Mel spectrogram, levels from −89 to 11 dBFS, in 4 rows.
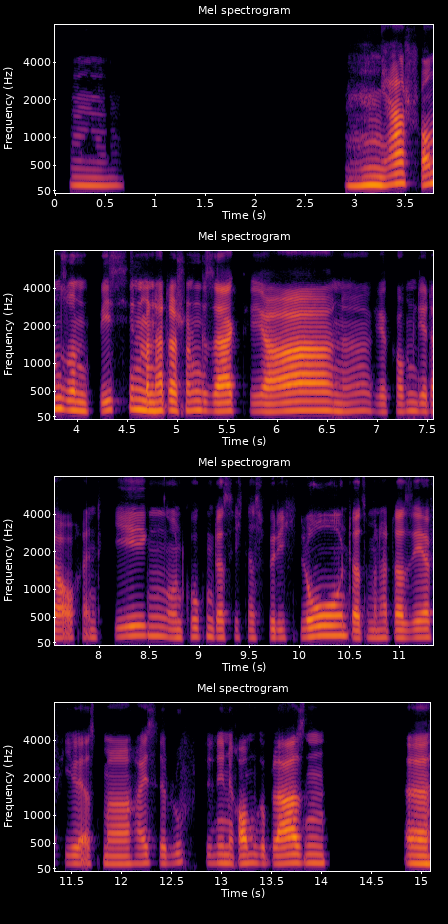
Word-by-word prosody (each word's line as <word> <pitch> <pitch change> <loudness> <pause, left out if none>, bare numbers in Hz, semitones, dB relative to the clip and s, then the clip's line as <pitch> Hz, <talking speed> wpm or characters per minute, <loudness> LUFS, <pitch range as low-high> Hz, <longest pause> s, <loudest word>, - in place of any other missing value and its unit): Mhm. 140 -1 -9 2.2
Hm, 145 +2 +2
ja, 175 +5 +4
schon 180 0 0
so 175 - -3
'n 155 -2 +1
bisschen. 165 +3 -2
Man 155 -2 +5
hat 160 +1 +2
da 165 - +5
schon 160 +1 -3
gesagt: 155 0 +3
„Ja, 155 +3 +6
ne, 150 +2 -8
wir 140 0 -11
kommen 145 +2 -9
dir 145 -1 -6
da 140 -1 -2
auch - - -6
entgegen 170 +4 -6
und 140 -1 -7
gucken, 155 +1 -9
dass 145 -1 -6
sich 145 -1 -21
das 140 -1 -14
für 145 +1 -10
dich 140 -2 -13
lohnt.“ 175 +4 +2
Also, 135 +1 -2
man 140 0 -9
hat 145 -1 -10
da 140 -1 +2
sehr 145 +2 -2
viel 145 0 -13
erstmal 140 -1 -5
heiße 145 0 -8
Luft 155 +4 -14
in 145 - -15
den 150 -1 -5
Raum 145 +2 -1
geblasen, 150 +2 +1 0.8
äh. 145 -1 +2
150 Hz, 165 wpm, -22 LUFS, 140-160 Hz, 2.2 s, Ja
